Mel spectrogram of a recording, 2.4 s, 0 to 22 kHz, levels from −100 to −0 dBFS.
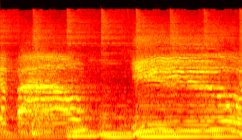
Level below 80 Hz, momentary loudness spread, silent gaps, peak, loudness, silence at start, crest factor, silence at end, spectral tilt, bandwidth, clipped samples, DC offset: -56 dBFS; 7 LU; none; -8 dBFS; -20 LUFS; 0 s; 12 dB; 0 s; -3 dB/octave; 17 kHz; under 0.1%; under 0.1%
